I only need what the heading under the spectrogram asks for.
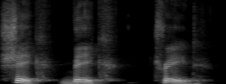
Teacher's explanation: bit longer it's a called a diphthong because it's a e it's like almost two vowel sounds in one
